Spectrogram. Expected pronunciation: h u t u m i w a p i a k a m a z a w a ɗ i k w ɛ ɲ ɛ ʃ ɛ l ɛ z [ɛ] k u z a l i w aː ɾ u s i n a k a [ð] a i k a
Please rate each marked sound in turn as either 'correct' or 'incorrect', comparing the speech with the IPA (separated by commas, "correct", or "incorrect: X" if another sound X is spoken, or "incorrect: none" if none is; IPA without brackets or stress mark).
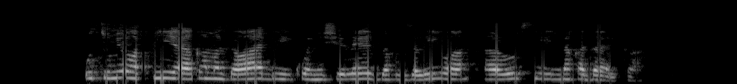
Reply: incorrect: a, correct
